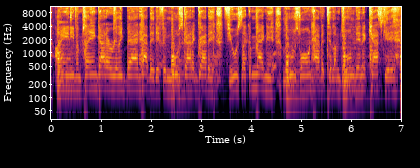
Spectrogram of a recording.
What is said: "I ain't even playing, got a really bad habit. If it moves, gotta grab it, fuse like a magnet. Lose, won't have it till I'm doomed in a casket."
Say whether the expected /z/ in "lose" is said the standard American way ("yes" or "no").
yes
